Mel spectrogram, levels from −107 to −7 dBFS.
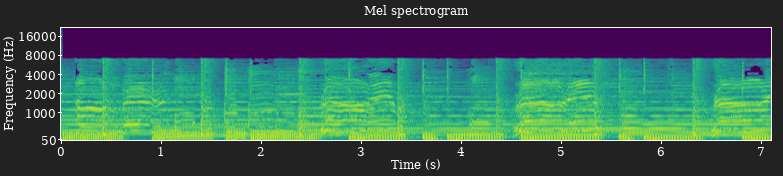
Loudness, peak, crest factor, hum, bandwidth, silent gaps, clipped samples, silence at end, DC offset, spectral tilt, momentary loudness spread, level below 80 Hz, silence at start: -18 LUFS; 0 dBFS; 16 dB; none; 7.4 kHz; none; under 0.1%; 0 s; under 0.1%; -5.5 dB/octave; 4 LU; -26 dBFS; 0 s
